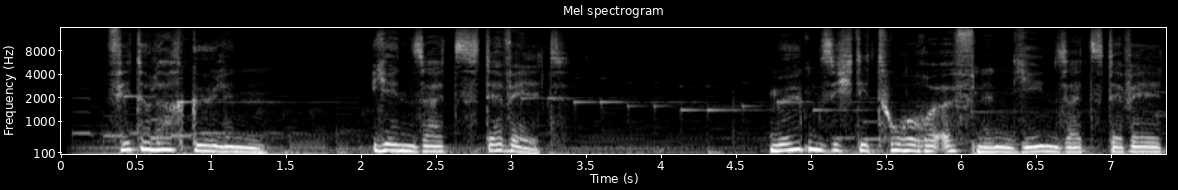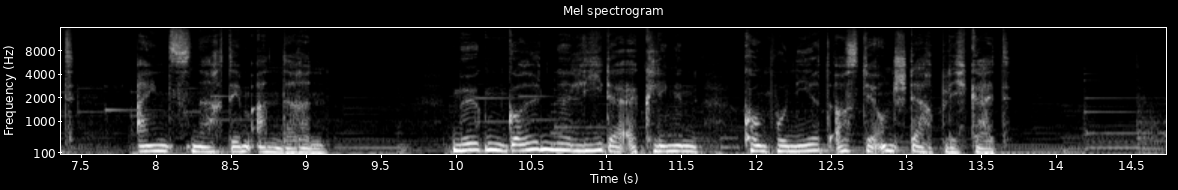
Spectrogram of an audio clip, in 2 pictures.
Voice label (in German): weibliche sprecherin fuer voice over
